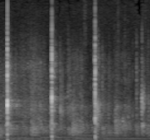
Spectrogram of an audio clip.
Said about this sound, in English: Everyone said amen. Give the Lord a hand clap and a shout. Hallelujah.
